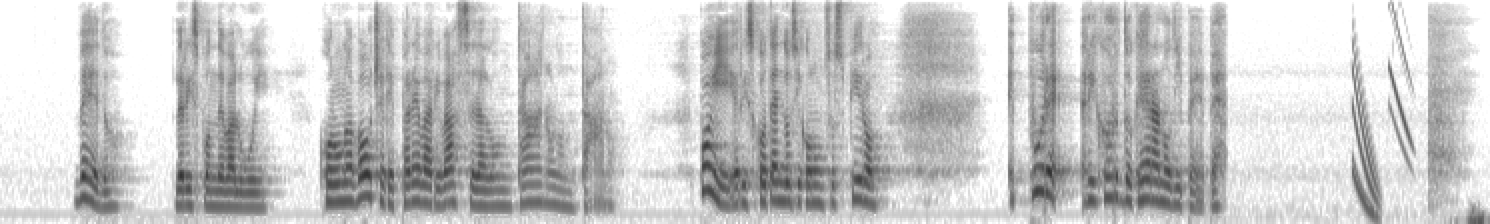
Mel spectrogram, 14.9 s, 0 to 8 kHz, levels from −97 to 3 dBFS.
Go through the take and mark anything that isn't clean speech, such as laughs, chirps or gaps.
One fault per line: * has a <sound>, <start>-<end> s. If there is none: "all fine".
* has a chirp, 13.5-14.2 s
